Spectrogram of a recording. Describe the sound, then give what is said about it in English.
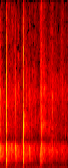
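A few sharp hand claps ring out in an uneven rhythm, three standing out above fainter scattered ones, with no voices over them, as an audience gives the Lord a hand clap of praise. “One more time, put your hands together and let's give the Lord a hand clap of praise.”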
